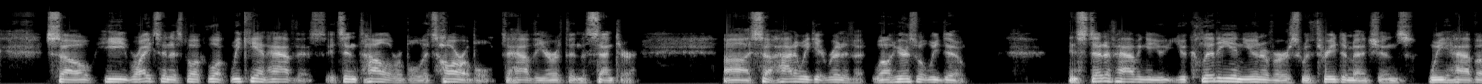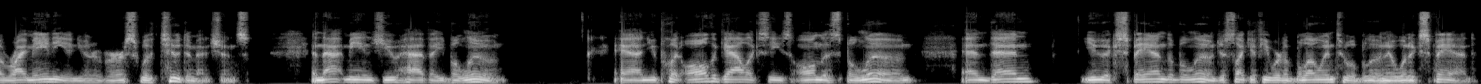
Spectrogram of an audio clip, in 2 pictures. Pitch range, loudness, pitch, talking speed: 100-125 Hz, -17 LUFS, 110 Hz, 180 wpm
